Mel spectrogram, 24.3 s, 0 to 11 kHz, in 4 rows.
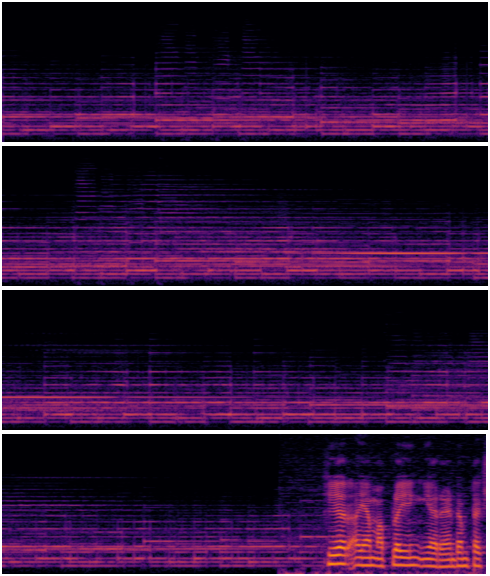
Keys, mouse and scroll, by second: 1.3 shift+middle click, 2.6 shift+middle click, 11.2 middle click, 13.2 typing, 14.8 typing, 16.5 Escape, 18.2-19.2 typing, 21.0 Return, 23.9 ctrl+t.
